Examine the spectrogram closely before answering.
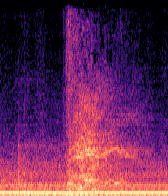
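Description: A car thuds into a body.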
